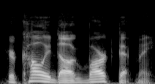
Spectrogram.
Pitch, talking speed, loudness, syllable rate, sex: 105 Hz, 230 wpm, -16 LUFS, 5.8 syllables/s, male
